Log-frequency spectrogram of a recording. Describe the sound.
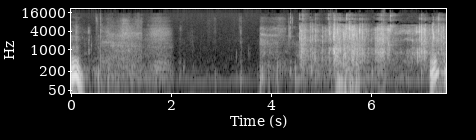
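Paper crackling and rustling in two stretches, with a short quiet gap between them, the crinkling growing louder and denser in the second half. A brief voice sound at the start and end.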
